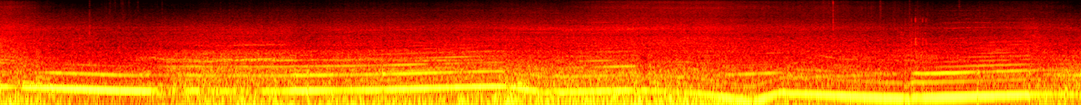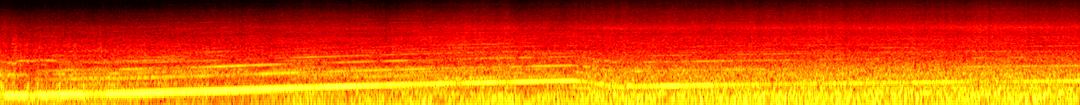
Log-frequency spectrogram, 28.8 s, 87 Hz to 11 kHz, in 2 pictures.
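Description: Lotus Elise SC's supercharged 1.8-litre four-cylinder engine driven hard on track, heard from inside the open cockpit: the note drops and steps with gear changes, dips lowest about ten seconds in, then climbs steadily through a long pull before an upshift just after twenty-two seconds. Wind and road noise run underneath.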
